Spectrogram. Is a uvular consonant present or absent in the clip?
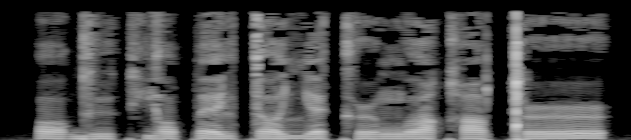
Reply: present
